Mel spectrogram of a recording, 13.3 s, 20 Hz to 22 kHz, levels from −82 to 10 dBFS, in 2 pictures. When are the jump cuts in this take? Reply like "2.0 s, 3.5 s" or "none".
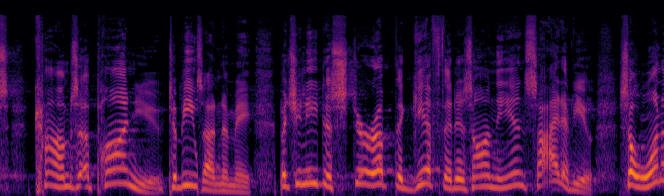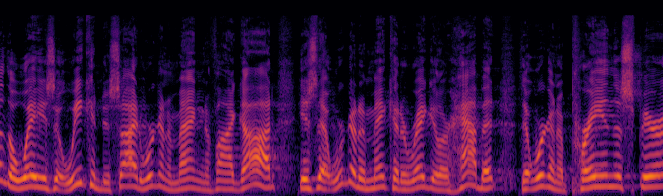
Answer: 2.0 s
